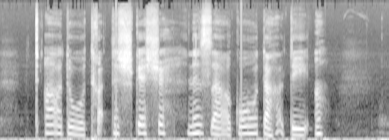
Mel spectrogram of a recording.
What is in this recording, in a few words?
Before I could start sheering the sun is high up, Navajo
